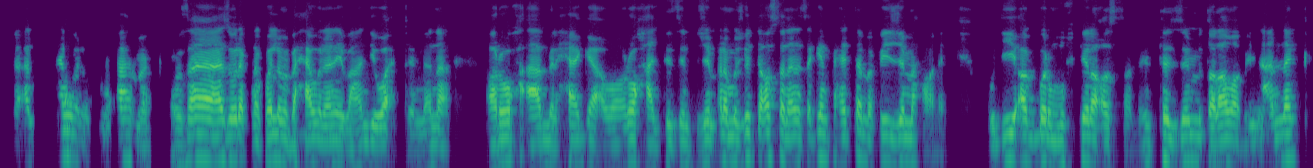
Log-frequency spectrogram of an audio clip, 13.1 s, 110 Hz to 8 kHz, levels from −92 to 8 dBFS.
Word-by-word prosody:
لا، - - -4
أنا - - -8 0.3
فاهمك، 435 -4 -4
أنا - - -16 0.2
فاهمك، - - -8 0.2
بس 100 +4 -7
أنا 130 0 +8
عايز 125 +1 +5
أقول 130 +1 +2
لك - - +2
أنا 110 - -2
كل 125 +1 +1
ما 120 - -1
باحاول 115 0 +1
أنا 110 +1 +1
يبقى 95 -3 -1
عندي 110 +2 -5
وقت 110 +1 -1
إن - - -10
أنا - - -2 0.4
أروح 115 +4 +3
أعمل - - +4
حاجة - - 0
أو 100 0 -3
أروح 115 +1 +2
ألتزم 105 +2 -5
في 95 - -26
gym، 120 -2 -3
أنا 125 - +3
مشكلتي 125 +2 -2
أصلًا 135 -2 +2
أنا 125 0 +1
ساكن 135 -2 -3
في - - -12
حتّة 120 0 -1
ما - - -5
فيش 125 -2 -3
gym 120 -1 -1
حواليّا 115 - -8 0.4
ودي 125 +7 -3
أكبر 125 -1 +2
مشكلة 115 +3 0
أصلًا، - - -8
أنت 110 +4 -5
الgym 125 +1 -3
طالما 110 +2 +5
بعيد 110 - -12
عنّك 130 +2 +1
120 Hz, 220 wpm, -24 LUFS, 110-125 Hz, 0.4 s, أنا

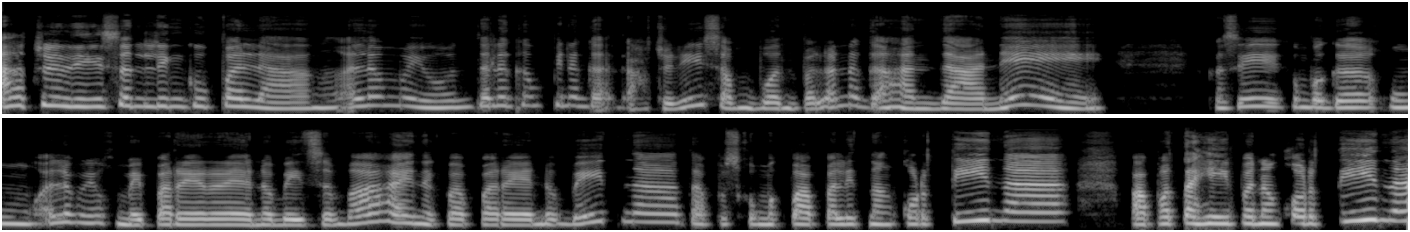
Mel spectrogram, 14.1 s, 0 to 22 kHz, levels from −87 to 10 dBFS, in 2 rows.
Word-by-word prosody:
Actually 280 -1 +1
isang 285 +2 -2
linggo 280 0 -3
pa 290 +2 0
lang, 225 -3 -2
alam 310 +4 -5
mo 295 - -8
yun 245 0 -2
talagang 310 +1 -6
pinag 310 -2 -10
ac - - -8
actually, 205 - -6
isang 230 -9 -3
buwan 210 -1 -3
pa 195 - -5
lang 265 +7 -4
naghahanda 205 -9 -1
na, 210 - -1
eh. 270 -10 -1 0.5
Kasi 275 +5 -3
kumbaga 240 -2 -1
kung 235 -2 +1
alam 275 +4 -3
mo - - -4
yun, 260 - -10
kung 220 - 0
may 190 - +2
parerenovate 200 -1 +3
sa 195 0 -4
bahay, 265 +4 +1
nagpapa-renovate 200 - 0
na, 295 -2 0
tapos 210 - -6
kung 210 0 -2
magpapalit 215 +1 0
ng 215 -1 0
kurtina, 325 +10 +2 0.6
papatahi 235 +2 +4
pa 245 - +2
ng 230 -1 +4
kurtina. 335 +9 +4
240 Hz, 175 wpm, -22 LUFS, 210-285 Hz, 0.6 s, papatahi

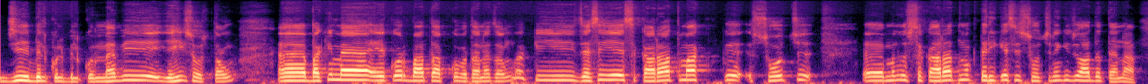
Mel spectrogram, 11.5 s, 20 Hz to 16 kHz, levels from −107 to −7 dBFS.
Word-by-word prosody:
जी। 175 +6 +2
बिल्कुल, 160 -2 +1
बिल्कुल। 145 0 -5
मैं 160 +1 +1
भी 200 - -2 0.4
यही 170 +5 +1
सोचता 150 -4 -5
हूँ 155 +4 -4 0.5
अ, 175 +1 +6
बाकी 175 +5 +2
मैं 215 -1 +6 0.3
एक 185 +1 -2
और 200 -1 +2
बात 175 0 +3
आपको 170 0 -3
बताना 155 0 -3
चाहूँगा 155 - -6
कि 200 -1 -3
जैसे 175 +5 -1
ये 210 0 +4
सकारात्मक 200 +2 0 0.3
सोच 195 +3 -4
अ, 210 - -3 0.8
मतलब 200 +2 -3
सकारात्मक 190 +4 0
तरीके 190 +1 -1
से 200 0 -7
सोचने 175 +1 -7
की 200 - -6
जो 190 0 -1
आदत 175 -1 -1
है 140 - -4
ना, 135 -4 -6
180 Hz, 170 wpm, -17 LUFS, 165-200 Hz, 0.8 s, अ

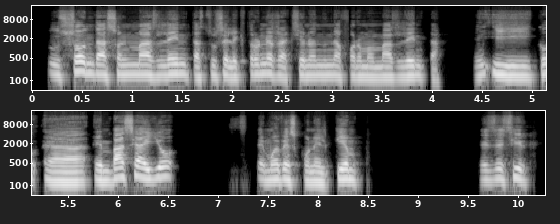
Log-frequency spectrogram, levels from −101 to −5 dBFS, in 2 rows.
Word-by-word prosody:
tus 150 -2 -6
ondas 170 -6 +4
son 155 -1 -2
más 155 -2 +2
lentas, 150 -2 -1
tus 145 +1 -8
electrones 155 +4 -2
reaccionan 145 +2 -3
de 150 - -3
una 145 -3 -3
forma 140 -1 -4
más 135 0 -2
lenta 135 -5 -3 0.3
y 150 +3 -8
y, 145 -5 0
con 160 +1 -5
ah, 135 -1 +3
en 145 -2 +2
base 180 +4 +5
a 200 - +7
ello, 185 - +1 0.8
te 160 -2 -5
mueves 155 -1 +1
con 140 -2 -2
el 130 -2 -1
tiempo. 155 -1 +1 1.1
Es 150 0 -6
decir, 165 -2 -2
150 Hz, 165 wpm, -23 LUFS, 135-160 Hz, 1.1 s, a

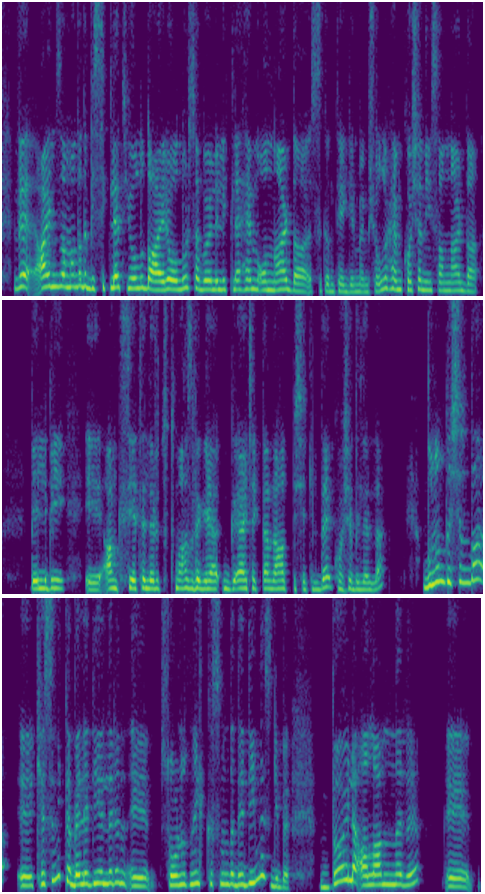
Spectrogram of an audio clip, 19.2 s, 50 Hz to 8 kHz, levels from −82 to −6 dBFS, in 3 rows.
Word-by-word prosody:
ve 315 +5 +2
aynı 320 +3 +3
zamanda 320 0 0
da 285 - +2
bisiklet 285 +2 0
yolu 275 0 +1
da 260 - +6
ayrı 235 +2 +6
olursa, 265 +1 0
böylelikle 245 0 -1
hem 255 +1 -2
onlar 230 +1 -1
da 195 -3 -3
sıkıntıya 190 -1 -8
girmemiş 180 0 -9
olur 250 +8 -3
hem 250 -2 -1
koşan 240 +1 -4
insanlar 220 -1 -6
da 190 -2 -8 0.4
belli 215 0 +3
bir, 225 -1 -2 0.3
eee, 185 -1 -4
anksiyeteleri 220 0 +1
tutmaz 220 0 -4
ve 225 - +7
ger 210 0 0
gerçekten 220 0 -1
rahat 215 0 -2
bir - - -8
şekilde 195 +6 -4
koşabilirler. 190 - -6 0.5
Bunun 355 +11 +4
dışında, 380 +1 +1 0.3
eee, 240 0 +3
kesinlikle 365 - +1
belediyelerin, 295 +3 +3
eee, 230 +1 0
sorunuzun 265 0 +2
ilk 300 +1 +1
kısmında 280 -2 -1
dediğiniz 315 - +3
gibi 195 -5 -3 0.4
böyle 345 - +3
alanları, 270 +3 +2 0.3
eee, 215 -2 0
245 Hz, 145 wpm, -23 LUFS, 215-285 Hz, 0.5 s, ve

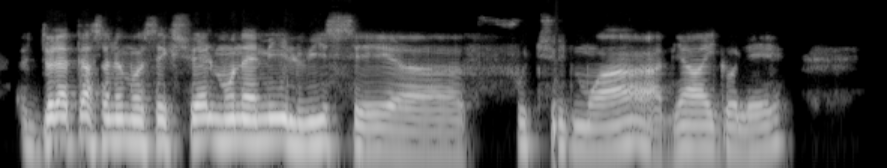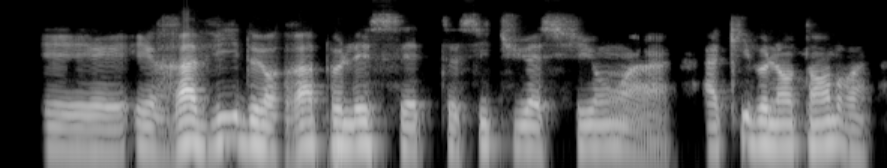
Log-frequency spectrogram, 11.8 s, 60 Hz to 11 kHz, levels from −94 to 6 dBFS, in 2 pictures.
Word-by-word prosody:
De 120 +5 +3
la 150 0 +7
personne 145 -2 +3
homosexuelle, 135 +1 +3
mon 140 +1 +5
ami 140 +1 +7
lui 125 +1 +4
s'est, 110 -4 -3
heu, 95 -2 -5 0.3
foutu 125 -1 -6
de 115 - -12
moi, 110 0 +1
a - - -5
bien 115 +4 -1
rigolé 110 +3 -4 0.9
et 105 0 -6
est 110 - -3
ravi 130 +8 +2
de 130 -2 +1
rappeler 125 +4 0
cette 110 -4 -8
situation 115 0 -6
à - - -9 0.2
à - - -5
qui - - -6
veut 130 -1 +1
l'entendre. 120 -3 -2
120 Hz, 135 wpm, -21 LUFS, 110-130 Hz, 0.9 s, la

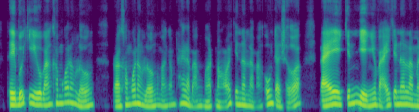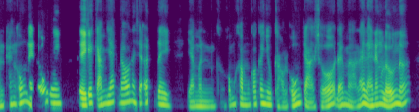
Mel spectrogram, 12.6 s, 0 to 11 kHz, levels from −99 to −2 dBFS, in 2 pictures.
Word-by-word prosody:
thì 145 -1 +7
bữa 150 +1 +4
chiều 160 -5 +3
bạn 140 +2 -1
không 180 +1 -2
có 195 - 0
năng 190 -3 -1
lượng, 125 +1 -1 0.3
rồi 115 0 0
không 150 +5 -3
có 175 - +1
năng 175 -3 +1
lượng 120 +2 -1
bạn 120 -1 -5
cảm 150 +2 -7
thấy 180 +1 -2
là 160 - +1
bạn 120 0 -7
mệt 115 +2 -5
mỏi 115 +6 -4
cho 160 - -2
nên 140 -3 0
là 120 - -5
bạn 110 +2 -14
uống 165 +3 +1
trà - - -1
sữa. 100 -2 -3 0.3
Đấy, 150 +5 +7
chính 175 +4 +1
vì 140 -7 +6
như 135 +4 0
vậy 135 0 -1
cho 165 - 0
nên 160 0 +1
là 140 - +1
mình 125 -1 -2
ăn 160 +2 -4
uống 195 +5 0
đầy 170 - +2
đủ 195 - -1
đi, 180 - +1 0.3
thì 145 -2 +9
cái 190 - +3
cảm 155 -1 0
giác 200 +2 0
đói 195 +3 +2
nó 220 - -1
sẽ 170 - -1
ít 205 - -2
đi, 150 -5 0 0.3
và 110 -1 -4
mình 115 -1 -4
kh - - -31
cũng 155 - -6
không 155 -3 -3
có 160 - -3
cái 175 +2 +1
nhu 155 -2 +1
cầu 115 -7 -10
uống 145 +8 +1
trà 100 - -3
sữa 110 +4 0
để 150 - 0
mà 125 -8 -3
lấy 175 +8 +2
lại 130 -6 +3
năng 155 +3 +1
lượng 125 +4 +4
nữa. 170 +7 0
150 Hz, 330 wpm, -21 LUFS, 125-170 Hz, 0.3 s, thì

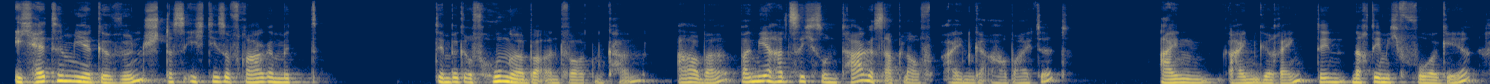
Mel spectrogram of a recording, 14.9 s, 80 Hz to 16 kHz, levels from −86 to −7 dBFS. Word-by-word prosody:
Ich 180 -1 +2
hätte 195 +4 +6
mir 200 -5 +7
gewünscht, 180 - 0
dass 180 0 -2
ich 195 +1 -3
diese 190 -1 +2
Frage 180 +1 +1
mit 170 +1 -1 1.2
dem 175 -2 +4
Begriff 170 0 -1
Hunger 195 -8 +7
beantworten 135 -1 -5
kann. 225 +2 -9 0.2
Aber 165 - -2
bei 180 0 +1
mir 210 0 +5
hat 195 0 +1
sich 205 +1 -2
so 170 - -3
'n 165 0 -3
Tagesablauf 155 - -3
eingearbeitet, 140 -1 -8 0.9
ein 150 0 -1
eingerenkt, 140 - -2
den 175 +1 -1
nachdem 170 +2 +2
ich 165 +1 -3
vorgehe. 145 - -2
170 Hz, 115 wpm, -22 LUFS, 145-195 Hz, 1.2 s, mir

